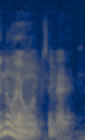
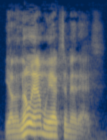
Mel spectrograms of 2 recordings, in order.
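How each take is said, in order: First: It is said in a merciful, gentle tone. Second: It is said in a harsh, pointed tone.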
